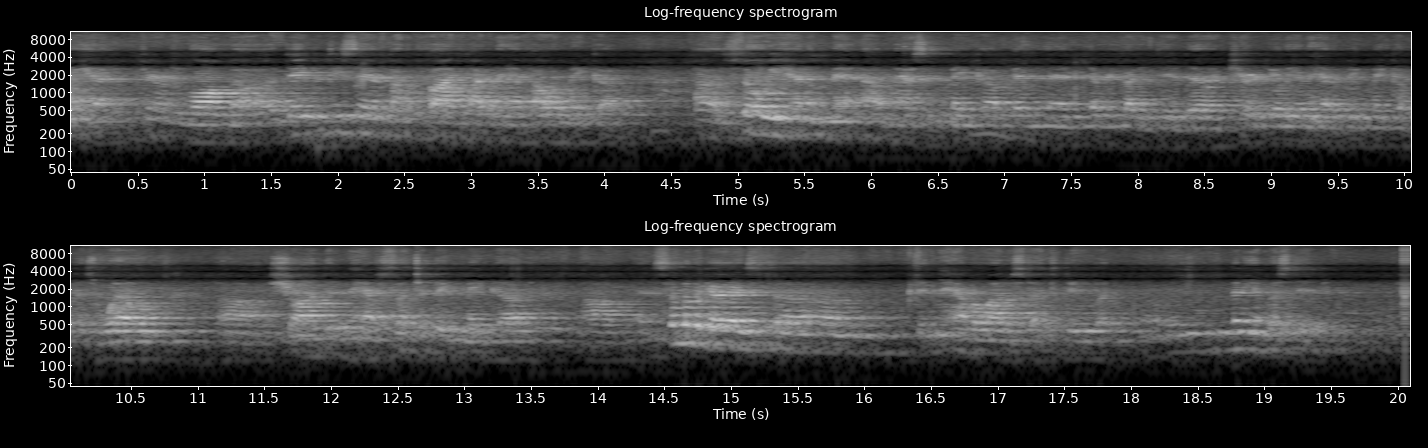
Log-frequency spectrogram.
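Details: Unilateral vocal fold paralysis (rough, breathy voice) in an adult male after a childhood clothesline neck injury; one vocal cord is bowed and one paralyzed, with excess air escape, persisting ever since.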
